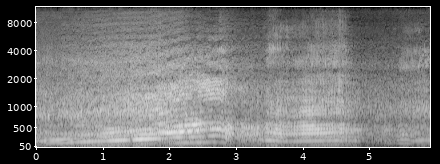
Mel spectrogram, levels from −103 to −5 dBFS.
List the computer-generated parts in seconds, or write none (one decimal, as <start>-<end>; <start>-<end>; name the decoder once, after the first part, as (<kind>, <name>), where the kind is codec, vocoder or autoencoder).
0.0-0.8 (autoencoder, DAC-VAE); 2.5-3.6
